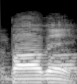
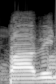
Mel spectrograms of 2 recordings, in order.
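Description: First: Loud ਪਾਵੈ ending on a wide ai; open AI ending. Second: ਪਾਵੇ ending on a narrow e; closed E ending. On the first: Teacher models the correct ending, ਪਾਵੈ with open "ai". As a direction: say ਪਾਵੈ as "paa-vai". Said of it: "ਦਲਾਵਾਂ ਲੱਗੀਆਂ". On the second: Teacher warns students off the misreading, ਪਾਵੇ with closed "e". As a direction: say ਪਾਵੇ as "paa-vey". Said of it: "ਪਾਵੇ ਨਹੀਂ ਪੜਨਾ". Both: Shown as a demonstration.

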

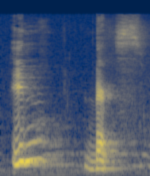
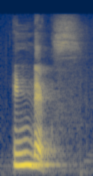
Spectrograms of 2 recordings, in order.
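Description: First: "index" split as in, pause, dex; syllable by syllable. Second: Said in the usual way. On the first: Shown as a demonstration. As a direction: say "index" in two beats, first one high. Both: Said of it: "two syllable".

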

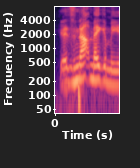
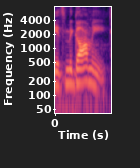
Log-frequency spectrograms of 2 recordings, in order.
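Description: First: "Megami" corrected with a louder "not"; firm correction of "Megami"; correcting a pronunciation. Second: "Megami" said as meh-GAH-mee, stress on the middle; correct pronunciation. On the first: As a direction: insist it's not "Megami". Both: Shown as a demonstration. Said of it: "keeps getting on my back 'cause I keep saying Megami".

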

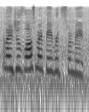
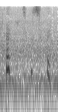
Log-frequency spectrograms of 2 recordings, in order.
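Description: First: Said in the usual way. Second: Breaking into laughter mid-line; laughing. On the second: Real, not acted. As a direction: laugh through the words. Laughs mid-sentence, then repeats.

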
